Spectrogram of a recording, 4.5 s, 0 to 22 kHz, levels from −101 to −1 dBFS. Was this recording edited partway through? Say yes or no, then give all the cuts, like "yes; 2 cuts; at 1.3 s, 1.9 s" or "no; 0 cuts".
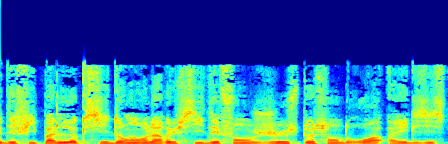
no; 0 cuts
